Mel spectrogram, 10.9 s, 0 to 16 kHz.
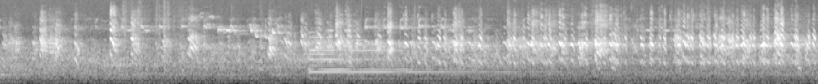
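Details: Jackdaws gathering in the evening sky over Ringenberg for their daily ritual, filmed on a Sony FDR-AX100: a dense chorus of short, sharp calls from many birds, with the 7 pm bells of the Protestant church ringing steadily underneath.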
